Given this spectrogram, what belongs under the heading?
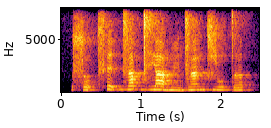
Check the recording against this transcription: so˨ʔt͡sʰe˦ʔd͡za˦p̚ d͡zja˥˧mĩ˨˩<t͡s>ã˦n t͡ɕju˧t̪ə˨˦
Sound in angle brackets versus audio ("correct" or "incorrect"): incorrect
